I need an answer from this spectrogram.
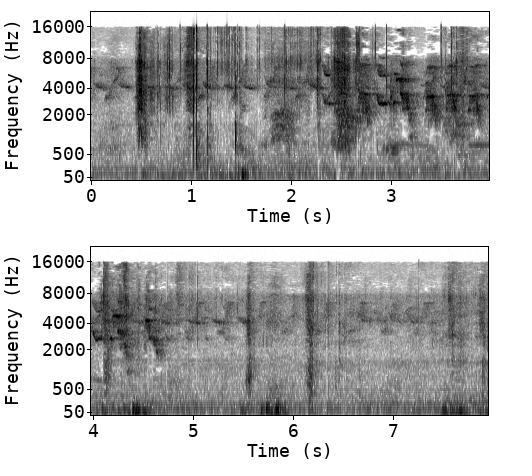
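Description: Birds chirping amid scattered clicks and rustling, busiest in the first half and thinning out toward the end.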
